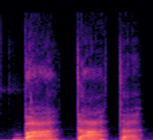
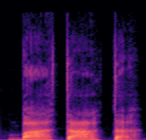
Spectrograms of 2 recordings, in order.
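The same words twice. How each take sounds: The two takes are said the same way.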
